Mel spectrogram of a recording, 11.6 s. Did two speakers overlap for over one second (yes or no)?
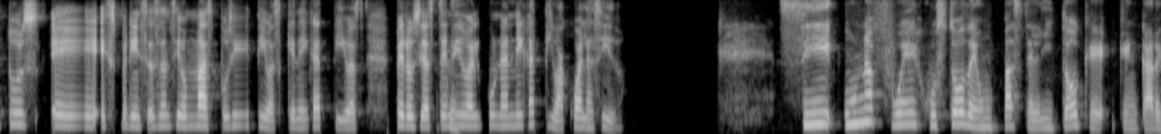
no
